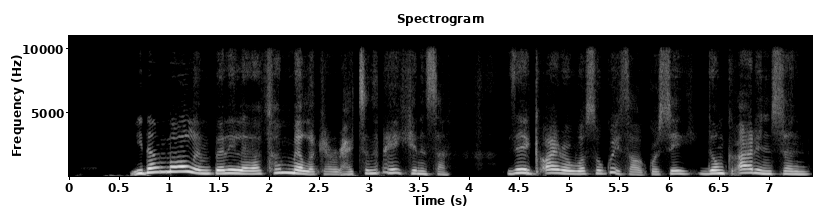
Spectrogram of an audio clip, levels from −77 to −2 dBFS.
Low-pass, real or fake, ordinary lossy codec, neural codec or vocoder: 9.9 kHz; fake; none; codec, 16 kHz in and 24 kHz out, 0.4 kbps, LongCat-Audio-Codec, four codebook decoder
